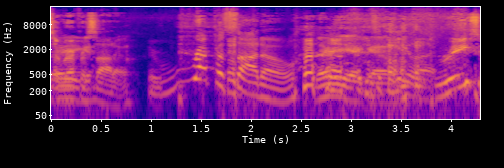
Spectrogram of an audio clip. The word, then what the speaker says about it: reposado: But the sinfully smooth Santo Blanco tequila and the oak-aged Santo Ado Reposado. Is that how you say it? Reese, come on, tell them how to say Reposado. it. It's a reposado.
